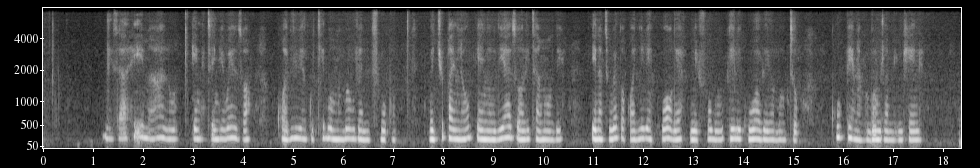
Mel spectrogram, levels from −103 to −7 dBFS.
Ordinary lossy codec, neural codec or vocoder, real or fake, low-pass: Opus, 64 kbps; codec, 24 kHz, 0.9 kbps, WavTokenizer, medium speech release version 1; fake; 7.2 kHz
